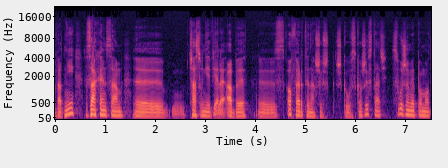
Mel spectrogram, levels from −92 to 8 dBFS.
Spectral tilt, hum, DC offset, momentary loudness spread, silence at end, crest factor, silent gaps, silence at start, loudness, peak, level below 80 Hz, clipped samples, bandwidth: -5 dB/octave; none; under 0.1%; 9 LU; 0 s; 22 dB; none; 0 s; -22 LUFS; 0 dBFS; -48 dBFS; under 0.1%; 18 kHz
